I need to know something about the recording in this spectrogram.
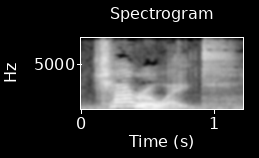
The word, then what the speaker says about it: charoite: it only makes sense that it would be pronounced charowite um yeah really really cool i'm glad i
